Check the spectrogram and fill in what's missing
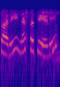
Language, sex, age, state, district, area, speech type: Kannada, female, 30-45, Karnataka, Chitradurga, rural, conversation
